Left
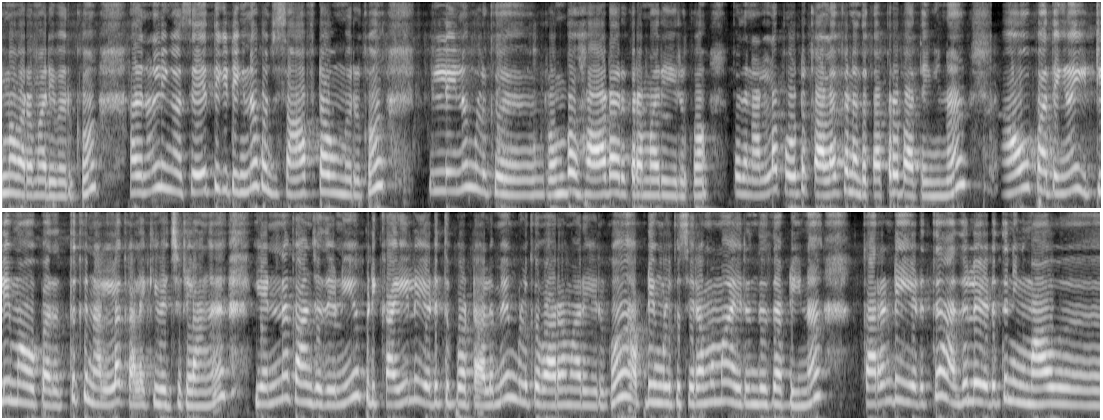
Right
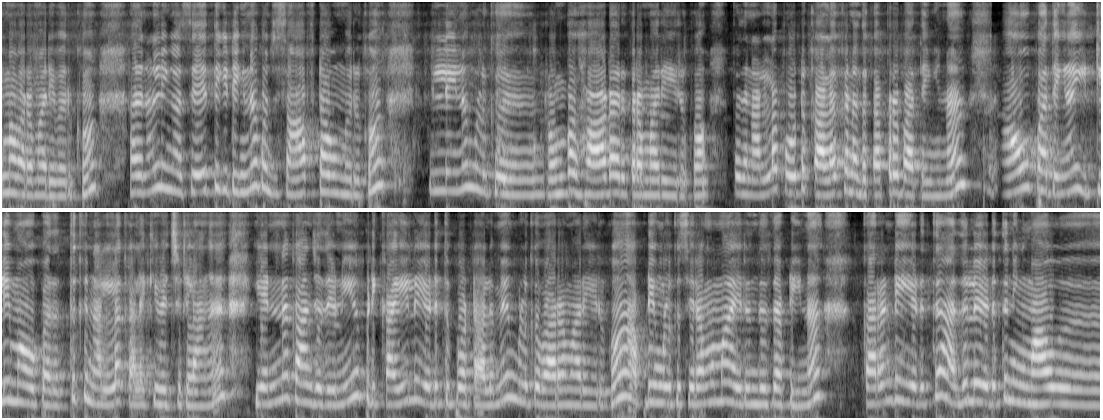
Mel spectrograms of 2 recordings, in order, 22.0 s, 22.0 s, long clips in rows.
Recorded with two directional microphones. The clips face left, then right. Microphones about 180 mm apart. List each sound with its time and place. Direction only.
0.0 s a woman's voice: 45° left (ahead or behind)
6.9 s speech: 25° left (ahead or behind)
10.0 s a woman's voice: 50° left (ahead or behind); by 21.9 s 30° left (ahead or behind)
